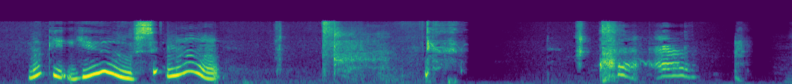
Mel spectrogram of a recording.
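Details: Baby girl sneezing: babbling and squealing, then short, sharp sneezes, followed by snot.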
